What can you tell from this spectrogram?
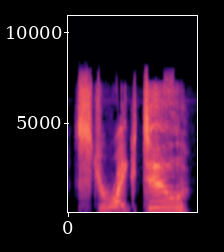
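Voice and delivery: high, drawn-out mock umpire's call; high-pitched retold shout; imitated yell. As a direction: yell it out like the buddy heckling. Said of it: "like, just yells".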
